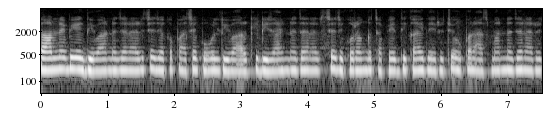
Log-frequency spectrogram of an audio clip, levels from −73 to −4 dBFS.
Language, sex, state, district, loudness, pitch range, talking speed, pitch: Rajasthani, female, Rajasthan, Nagaur, -17 LUFS, 190-200 Hz, 240 wpm, 195 Hz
